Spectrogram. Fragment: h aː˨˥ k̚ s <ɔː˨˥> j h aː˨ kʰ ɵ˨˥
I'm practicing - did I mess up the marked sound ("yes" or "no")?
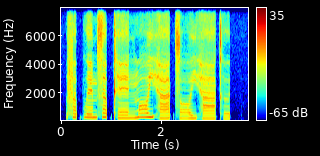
yes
